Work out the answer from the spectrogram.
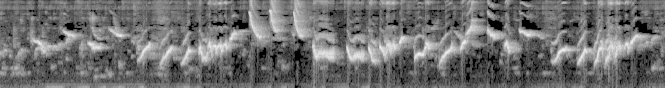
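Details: Shama song played to provoke and agitate a rival. A loud, continuous stream of varied rising and falling whistles mixes with scratchy squawks and sharp high upward sweeps near the middle.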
